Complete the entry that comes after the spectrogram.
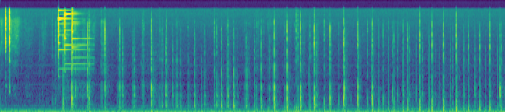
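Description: Nails and fingertips tap along the cover and top edge of a gray softcover book lying flat, making a quick, uneven run of short, dry clicks and light thuds that die away almost at once. A steady low hum sits underneath, and brief bright tonal pings sound near the start.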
